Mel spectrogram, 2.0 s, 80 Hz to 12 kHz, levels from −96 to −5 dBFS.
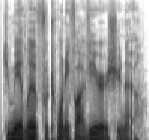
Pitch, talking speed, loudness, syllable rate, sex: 95 Hz, 300 wpm, -18 LUFS, 6.3 syllables/s, male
